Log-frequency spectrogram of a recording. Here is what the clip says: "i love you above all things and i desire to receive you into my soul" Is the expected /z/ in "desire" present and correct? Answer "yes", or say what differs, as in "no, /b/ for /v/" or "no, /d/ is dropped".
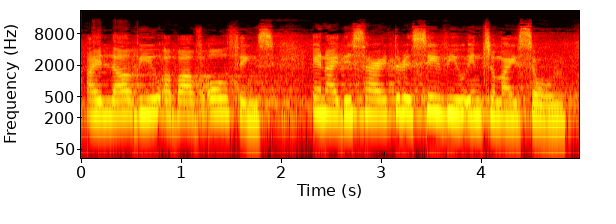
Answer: no, /s/ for /z/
